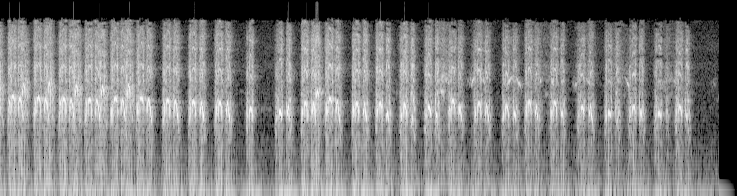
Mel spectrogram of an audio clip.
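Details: A pair of ncuab birds calling: a fast run of harsh, squawking notes, about four every second, bright and scratchy, kept up steadily for about seven seconds before stopping; no other sounds stand out.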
